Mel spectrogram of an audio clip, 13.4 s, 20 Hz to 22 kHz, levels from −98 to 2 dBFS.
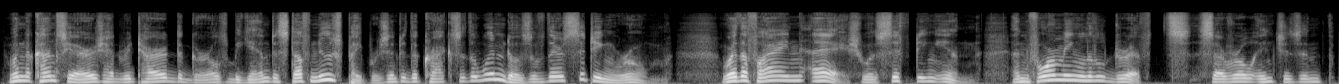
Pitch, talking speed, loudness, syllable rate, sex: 150 Hz, 160 wpm, -20 LUFS, 4.4 syllables/s, male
